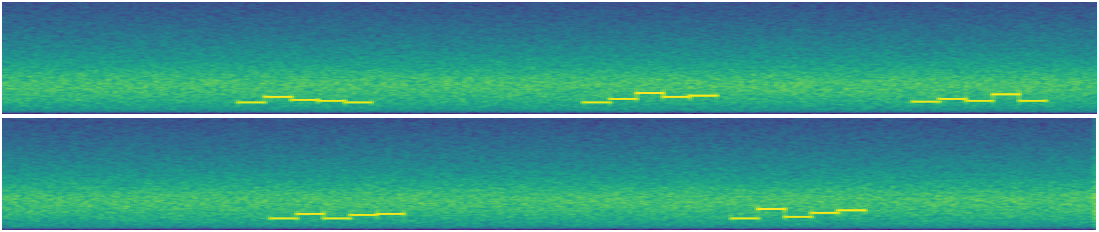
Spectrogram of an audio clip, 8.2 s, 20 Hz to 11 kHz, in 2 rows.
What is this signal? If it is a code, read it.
Five-tone selective call (CCIR), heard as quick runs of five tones, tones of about 100 ms, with radio hiss and a squelch burst at the end. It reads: 28542 26689 36404 27267 22480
